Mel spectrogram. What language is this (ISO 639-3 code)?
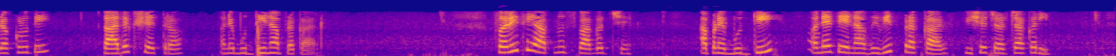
guj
